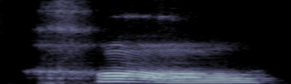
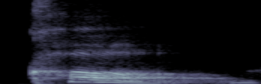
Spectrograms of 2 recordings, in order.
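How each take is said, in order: First: The word begins with a soft ch sound. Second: The word begins with a hard k sound. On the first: The speaker calls it right. "so it's call" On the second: The speaker calls it wrong. "not call"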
